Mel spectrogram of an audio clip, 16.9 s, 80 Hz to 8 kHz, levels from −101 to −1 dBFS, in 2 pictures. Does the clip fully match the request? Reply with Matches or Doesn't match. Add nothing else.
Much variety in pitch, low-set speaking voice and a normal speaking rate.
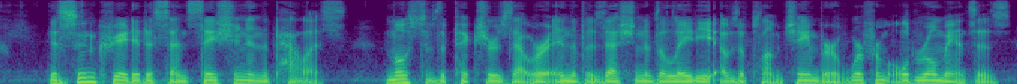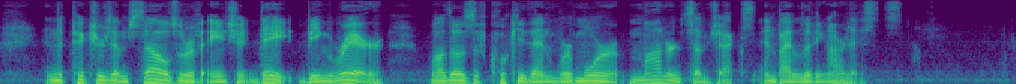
Doesn't match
